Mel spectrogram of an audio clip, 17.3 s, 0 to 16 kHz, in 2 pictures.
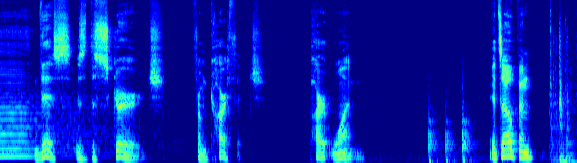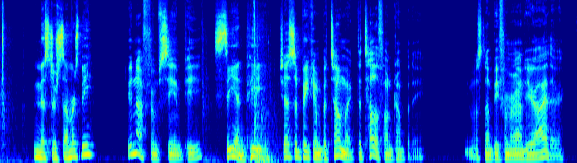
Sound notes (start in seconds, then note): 6.4 three knocks on a wood and glass office door; 8.2 the office door opens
